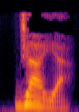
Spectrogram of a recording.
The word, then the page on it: jaya: Indonesian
